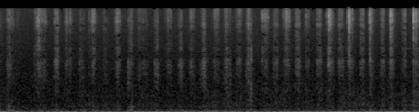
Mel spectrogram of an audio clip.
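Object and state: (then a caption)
Bar of soap, scratched. A solid red bar of soap is held in both hands while long nails scratch across it. The result is a quick run of dry, bright scratching strokes at an irregular pace, with a low rumble underneath.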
